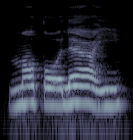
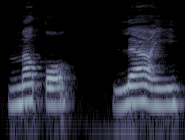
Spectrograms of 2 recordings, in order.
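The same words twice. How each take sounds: First: The bounced t runs straight into the next letter. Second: A break separates the bounced t from the next letter. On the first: The speaker calls it right. "متصلين على طول" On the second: The speaker calls it wrong. "ما اعملش فاصل في النطق ما بين القلقله والحرف اللي بعده"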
